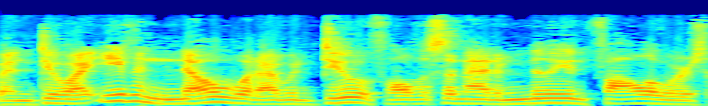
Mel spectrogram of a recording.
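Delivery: plain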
